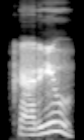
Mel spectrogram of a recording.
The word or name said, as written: Caril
